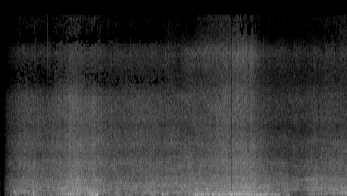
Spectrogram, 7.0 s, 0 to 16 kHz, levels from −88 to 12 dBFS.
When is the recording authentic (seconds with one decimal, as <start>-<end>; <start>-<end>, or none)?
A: 0.0-3.3; 4.6-5.5; 6.4-7.0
